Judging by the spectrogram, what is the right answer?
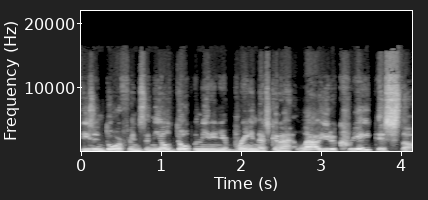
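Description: The speech comes at a fairly quick pace in an American accent with ordinary pitch variation. The sound is dry and close, with no echo. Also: man. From US Northeast, Long Island. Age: 30s. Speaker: fitness and food podcast host, gym owner. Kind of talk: casual chat, podcast banter. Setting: live broadcast from home or gym. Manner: animated, talkative.

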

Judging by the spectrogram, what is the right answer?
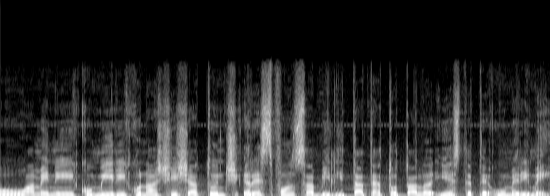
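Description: A man with a plain, everyday voice talks at a moderate pace, with fairly low pitch and ordinary pitch variation. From Romania, Bucharest (Rahova). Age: 50s. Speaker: accordionist, band leader. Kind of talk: interview chat between songs.

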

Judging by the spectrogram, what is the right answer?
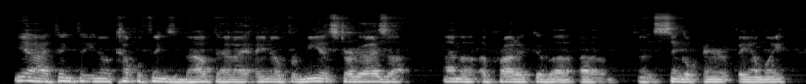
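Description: Speaking in a US Midwestern accent, a man with a medium pitch and a dark, mellow, somewhat breathy tone moves at a fairly quick pace with fairly even intonation and very even loudness. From Iowa, US Midwest. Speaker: high school football coach. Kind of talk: casual interview.

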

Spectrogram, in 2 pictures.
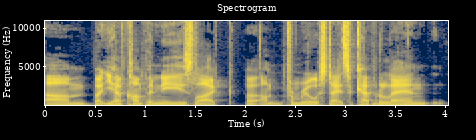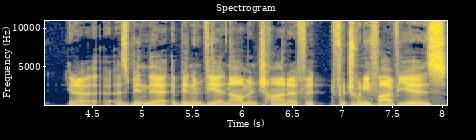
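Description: Recorded very cleanly against a silent background, a man talks with an unremarkable speaking voice. His pitch is fairly low, his pace moderate, and his intonation fairly even. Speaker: podcast host. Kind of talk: interview.

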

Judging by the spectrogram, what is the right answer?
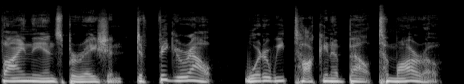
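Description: A man speaks with a fairly high pitch and ordinary pitch variation. His voice is somewhat breathy. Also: dry, close sound with no echo. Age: 40s. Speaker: podcaster. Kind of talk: personal monologue.

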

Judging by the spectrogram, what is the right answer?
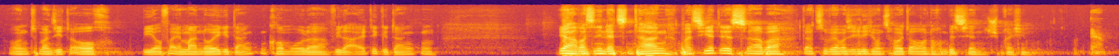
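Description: A man of medium pitch with a dark, mellow tone, fairly even intonation, a fairly quick pace and long, frequent pauses. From eastern Germany, Lusatia (Weißwasser). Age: 50s. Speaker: mayor. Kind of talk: live podcast interview. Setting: stage with live audience.

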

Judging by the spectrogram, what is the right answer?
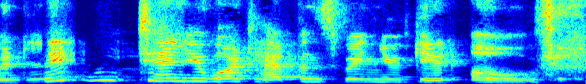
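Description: Very wide pitch swings mark a woman's high voice. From South Africa. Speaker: Pilates teacher, former ballerina and physical therapist. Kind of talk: interview.

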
